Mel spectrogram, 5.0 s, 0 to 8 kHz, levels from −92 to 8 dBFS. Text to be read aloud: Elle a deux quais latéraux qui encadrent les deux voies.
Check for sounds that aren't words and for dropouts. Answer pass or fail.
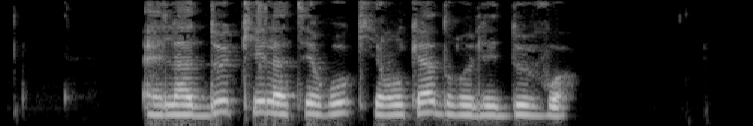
pass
